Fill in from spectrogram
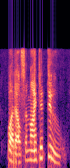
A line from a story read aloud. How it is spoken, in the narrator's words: he cried hotly in Bohemian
